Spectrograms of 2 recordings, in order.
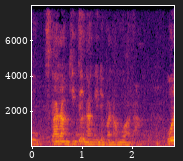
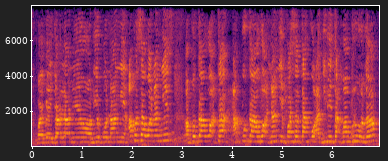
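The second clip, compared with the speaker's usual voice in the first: preaching at full force; 10 semitones higher than usual. Acted. Preacher to the mourners about parting, fiery preaching. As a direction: drive the point home to the hall.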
